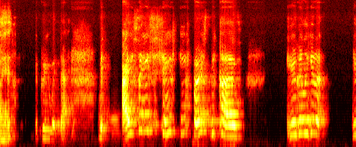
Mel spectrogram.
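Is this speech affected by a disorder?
Yes: spastic diplegia cerebral palsy.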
